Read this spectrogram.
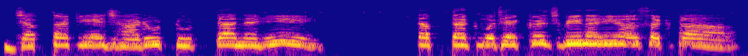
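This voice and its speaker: Old female witch: high-pitched, gloating, quick-tempered, storybook horror. Far from mic, loud music. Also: steady tone. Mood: boastful, cackling. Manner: gloating, theatrical, drawn-out words. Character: old child-eating witch, greedy, cackling, quick to anger. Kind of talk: dramatised storybook horror tale for children.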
